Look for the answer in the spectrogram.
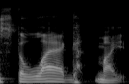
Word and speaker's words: stalagmite: It's stalac with a C, tight. – Oh, really? – And stalag with a G, mite. – So yeah. Stalac, stalactite, and stalagmite.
